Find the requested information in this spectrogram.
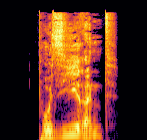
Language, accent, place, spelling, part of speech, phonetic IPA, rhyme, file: German, Germany, Berlin, posierend, verb, [poˈziːʁənt], -iːʁənt, De-posierend.ogg
- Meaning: present participle of posieren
